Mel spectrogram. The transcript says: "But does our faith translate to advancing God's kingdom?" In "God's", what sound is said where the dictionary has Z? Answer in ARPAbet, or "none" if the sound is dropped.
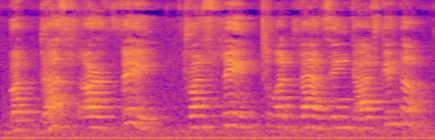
none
